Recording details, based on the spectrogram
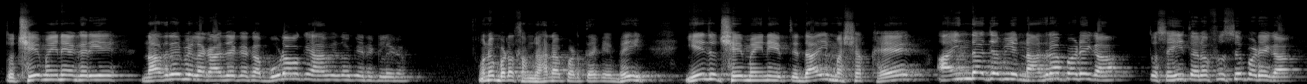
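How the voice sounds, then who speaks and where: High-voiced man giving a religious talk. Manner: explains with examples, asks the listener questions; repeats phrases slowly for emphasis. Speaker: Islamic teacher.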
